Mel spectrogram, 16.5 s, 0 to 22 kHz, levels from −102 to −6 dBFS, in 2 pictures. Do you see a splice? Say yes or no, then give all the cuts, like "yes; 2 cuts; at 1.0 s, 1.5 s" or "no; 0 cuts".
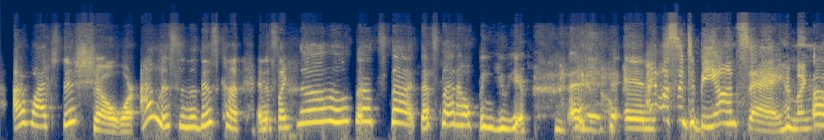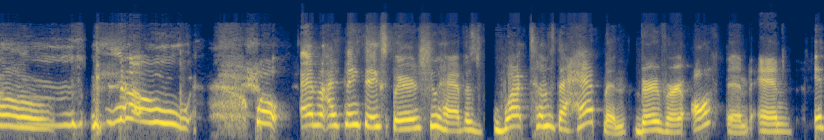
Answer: yes; 1 cut; at 10.2 s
